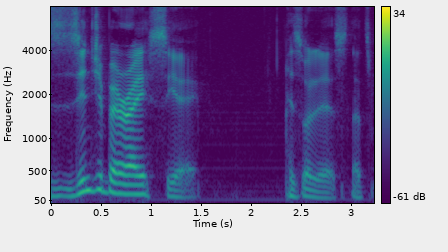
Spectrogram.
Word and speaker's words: Zingiberaceae: It's Zingiberaceae is what it is. That's my best attempt at pronunciation. Zingiberaceae.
